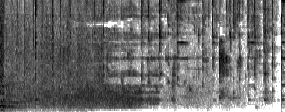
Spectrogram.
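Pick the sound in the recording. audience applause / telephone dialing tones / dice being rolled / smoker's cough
audience applause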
